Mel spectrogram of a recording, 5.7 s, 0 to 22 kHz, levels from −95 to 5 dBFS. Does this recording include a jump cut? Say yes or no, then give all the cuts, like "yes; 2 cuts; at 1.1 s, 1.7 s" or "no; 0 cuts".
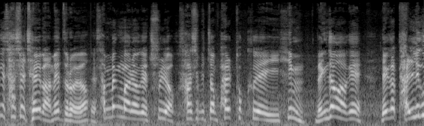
yes; 1 cut; at 1.3 s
